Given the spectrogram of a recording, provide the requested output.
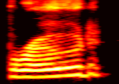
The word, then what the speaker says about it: Broad: is uh it's not it's spelled broad but i think it's pronounced brode uh he's he's he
